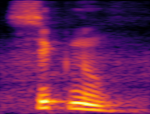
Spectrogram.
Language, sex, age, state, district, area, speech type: Nepali, male, 18-30, West Bengal, Darjeeling, rural, read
